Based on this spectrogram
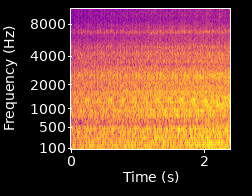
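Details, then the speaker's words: Ford F250 7.3 Powerstroke diesel idling after a harness fix, running 15 psi boost; steady, even, crisp clatter with no misses or knocks, smoother and sounding like a 6.0: normal diesel idle. "sounds like a 6-litre that aspect and I just like it's like smoother too"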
